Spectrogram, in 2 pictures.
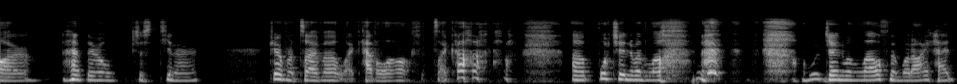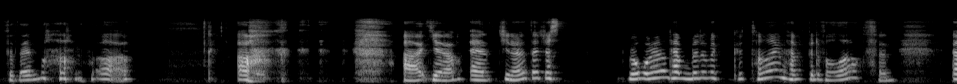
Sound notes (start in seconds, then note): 6.8 laughs; 10.2 mocking; 12.0 laughs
